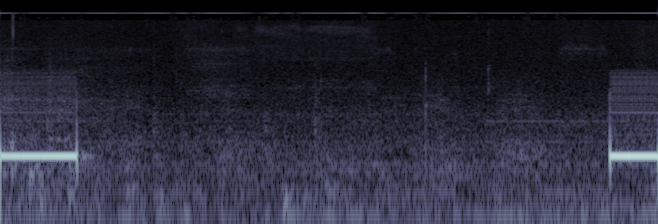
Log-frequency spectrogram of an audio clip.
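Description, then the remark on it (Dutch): A telephone ringback tone from a call placed during a radio broadcast: a steady, loud electronic burst, then about four seconds of quiet line hiss, then the tone starts again. No one speaks. “Wacht, we moeten nog wel even opbellen.”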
